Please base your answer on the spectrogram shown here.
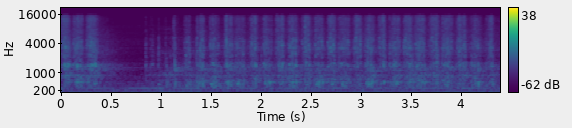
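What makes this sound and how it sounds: A small piece of white, solid fresh coconut flesh, held in the fingertips, is rubbed up and down a stainless steel box grater standing on a bamboo board, with shreds falling onto the board. After a brief pause, a steady run of bright, scratchy rasps follows at about four strokes per second, roughly fifteen strokes in all.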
